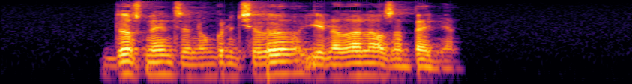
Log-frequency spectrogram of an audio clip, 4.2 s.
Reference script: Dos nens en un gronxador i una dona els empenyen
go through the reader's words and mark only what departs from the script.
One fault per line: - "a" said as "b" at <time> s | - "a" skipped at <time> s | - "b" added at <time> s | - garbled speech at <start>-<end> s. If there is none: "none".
none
